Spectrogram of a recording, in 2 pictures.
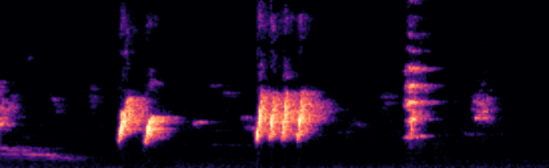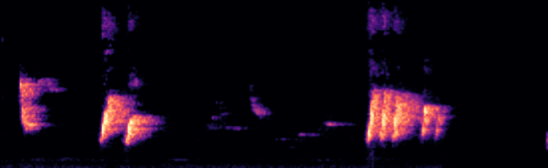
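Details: Male Asian fairy-bluebird, lure call: a rapid sequence of loud scratchy, buzzy bursts and sharp chips at uneven intervals, with quiet gaps and a faint lower warble at the start.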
